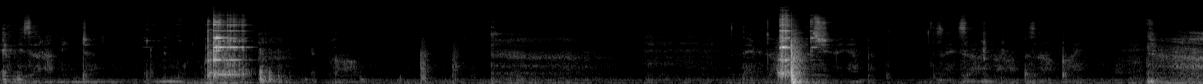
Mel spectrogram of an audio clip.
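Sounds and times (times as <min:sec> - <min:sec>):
kitchenware clinking: 0:01.4 - 0:02.8, 0:07.8 - 0:08.2.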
